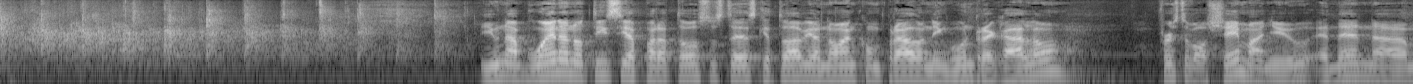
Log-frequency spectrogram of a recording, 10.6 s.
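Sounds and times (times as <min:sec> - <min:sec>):
audience clapping: 0:00.0 - 0:03.6
low hum: 0:00.0 - 0:10.5
speech: 0:03.6 - 0:10.5.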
